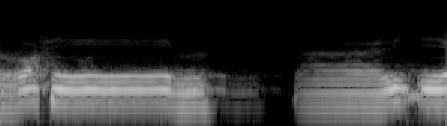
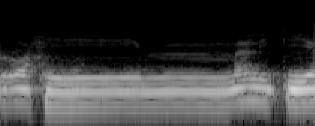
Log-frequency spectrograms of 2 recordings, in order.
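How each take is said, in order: First: The two m sounds are kept separate. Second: The two m sounds merge into one. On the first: "dibaca idhar seperti biasanya" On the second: "mengidghamkan huruf mim dengan mim"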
